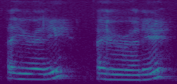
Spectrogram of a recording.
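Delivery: ordinary delivery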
